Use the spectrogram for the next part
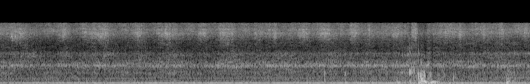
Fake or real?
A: real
